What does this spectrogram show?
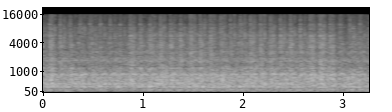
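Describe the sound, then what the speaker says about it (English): Sewing machine stitching a label onto a tote bag, a loud, continuous, steady mechanical whir that runs close and unbroken throughout with no talking. "I want to get this label stitched on."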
